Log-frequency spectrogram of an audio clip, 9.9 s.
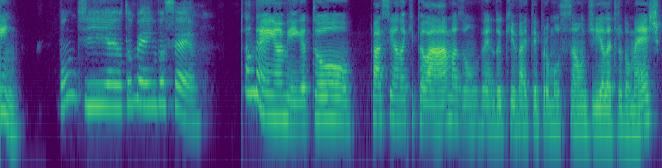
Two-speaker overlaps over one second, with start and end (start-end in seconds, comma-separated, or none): none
